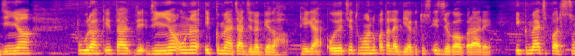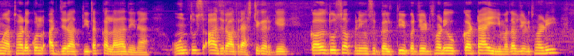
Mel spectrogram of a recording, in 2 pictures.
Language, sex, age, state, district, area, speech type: Dogri, male, 18-30, Jammu and Kashmir, Samba, rural, spontaneous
